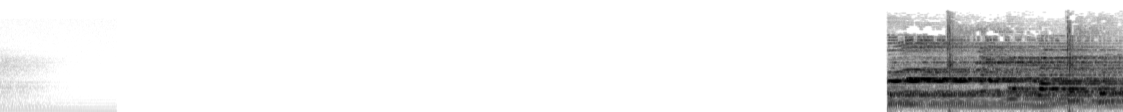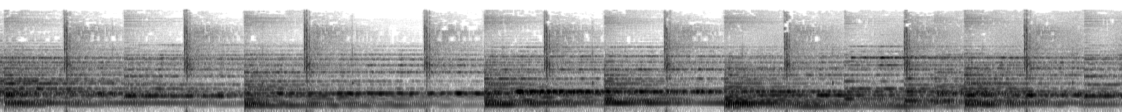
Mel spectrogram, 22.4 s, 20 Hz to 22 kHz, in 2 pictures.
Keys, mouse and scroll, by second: 2.1 click, 2.8-3.1 scroll down 3, 3.1 scroll up 1, 3.4 scroll down 1, 3.9 click, 4.3 scroll down 1, 5.9 shift+d, 8.9 click, 9.3 scroll up 1, 9.8 click, 11.3 s, 12.6 Tab, 14.1 scroll down 1, 14.6 click, 14.6 scroll down 2, 16.0 click, 18.0 x, 20.5 click, 21.1 scroll up 1, 21.7 Tab, 22.2 click.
